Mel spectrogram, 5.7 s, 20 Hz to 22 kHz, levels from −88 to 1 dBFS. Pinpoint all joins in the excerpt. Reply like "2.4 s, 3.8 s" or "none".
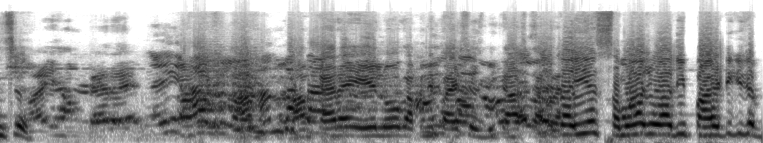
4.2 s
